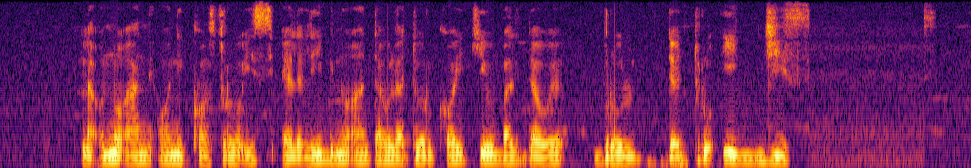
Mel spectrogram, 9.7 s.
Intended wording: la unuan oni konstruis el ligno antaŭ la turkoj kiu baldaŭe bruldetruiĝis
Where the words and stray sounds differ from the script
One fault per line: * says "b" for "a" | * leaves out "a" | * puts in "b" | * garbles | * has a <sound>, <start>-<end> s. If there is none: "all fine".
all fine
